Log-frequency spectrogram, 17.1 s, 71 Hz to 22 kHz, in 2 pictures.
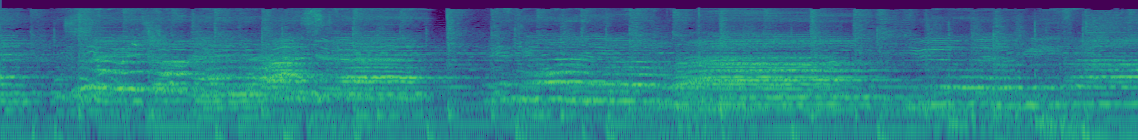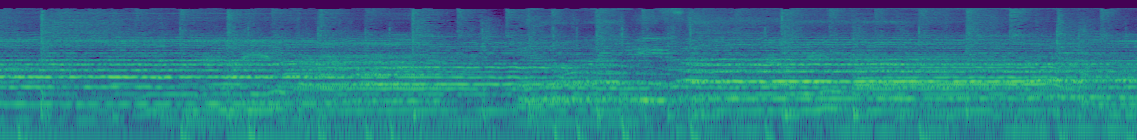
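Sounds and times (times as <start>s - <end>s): choir singing held notes: 0.0s - 17.0s.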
